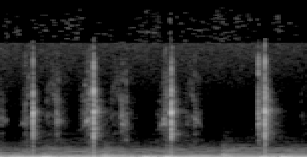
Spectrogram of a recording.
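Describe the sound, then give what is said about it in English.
Scissors snip through a t-shirt's fabric in four crisp cuts spaced roughly half a second apart, cutting it into a crop top, with a steady low musical hum underneath. “Where are my scissors? Okay, if I can just get this to be a straight line, then...”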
